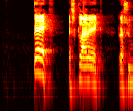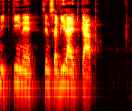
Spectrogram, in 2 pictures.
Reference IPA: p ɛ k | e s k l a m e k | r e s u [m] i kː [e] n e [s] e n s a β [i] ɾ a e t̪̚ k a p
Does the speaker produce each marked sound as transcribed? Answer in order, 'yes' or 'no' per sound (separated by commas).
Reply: yes, no, yes, yes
